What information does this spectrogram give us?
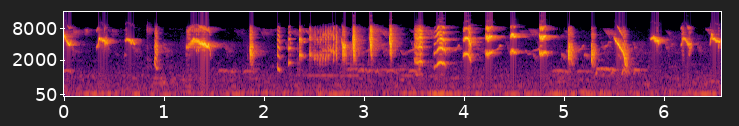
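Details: Varied high song of a long-tailed shrike, known locally as cendet, in 'teot teot' style as a singing lure: scattered sharp notes building into a fast run of clicks, whistles and buzzy trills.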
